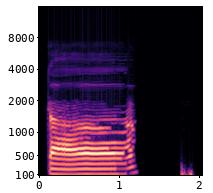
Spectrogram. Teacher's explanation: اس کو سختی سے نہیں پڑھنا ہے اور اس کو موٹا کر کے نہیں پڑھنا ہے بلکہ نرمی کے ساتھ اور باریکی کے ساتھ۔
